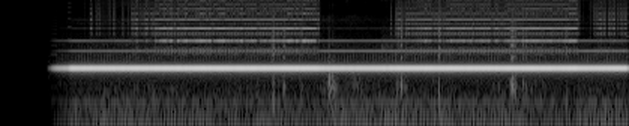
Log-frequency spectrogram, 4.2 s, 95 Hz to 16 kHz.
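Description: Loud, steady 1 kHz sine test tone, starting about a third of a second in after silence. It is the reference tone that goes with colour bars when a broadcast station signs off the air.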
